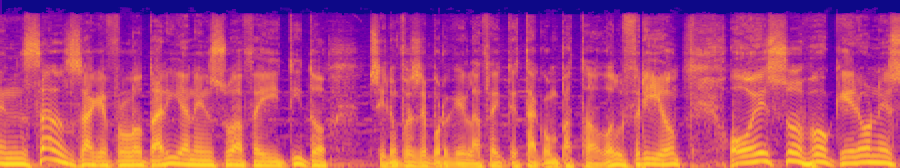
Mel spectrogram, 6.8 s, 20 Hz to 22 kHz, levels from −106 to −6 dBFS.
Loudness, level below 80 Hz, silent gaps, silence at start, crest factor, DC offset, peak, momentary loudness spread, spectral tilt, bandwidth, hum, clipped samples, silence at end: -19 LUFS; -30 dBFS; none; 0 s; 10 dB; under 0.1%; -8 dBFS; 5 LU; -5 dB/octave; 16 kHz; none; under 0.1%; 0 s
